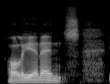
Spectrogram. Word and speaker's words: Olhanense: How do you pronounce this one? – Olhanense.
